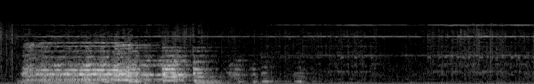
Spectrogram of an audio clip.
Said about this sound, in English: Well, let's see. Now, we had 3 long and 1 short. So, what kind of a party would that be? 3 long, 1 short on the telephone. In the country. What kind of a party? Audience. Party line. Party line, that's it.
